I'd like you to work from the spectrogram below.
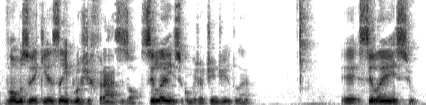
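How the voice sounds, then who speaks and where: A man's voice: mid-range voice, quick pace. A male teacher with a Brazilian Portuguese accent, explaining grammar patiently in an online class and checking in often with the students.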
